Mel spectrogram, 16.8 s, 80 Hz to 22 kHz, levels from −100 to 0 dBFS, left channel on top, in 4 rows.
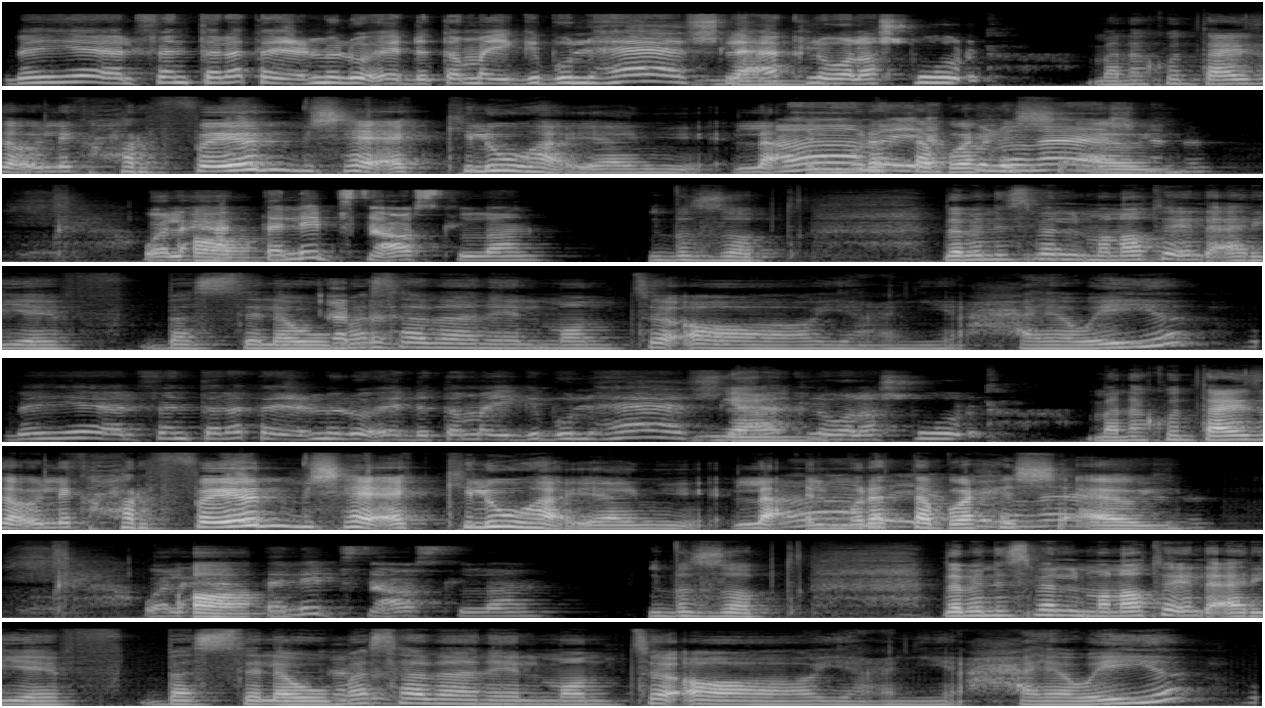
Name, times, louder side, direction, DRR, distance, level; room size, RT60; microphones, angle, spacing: voice 1, 0.0-3.3 6.8-8.2 8.9-10.2 11.8-12.1 13.7-13.9, left 7 dB, 65° left, 0.4 m, -35 dB
voice 2, 2.3-2.7 3.6-8.1 8.5-9.3 10.6-16.6, right 4 dB, 25° right, 0.4 m, -32 dB
5.5 x 4.0 x 5.0 m
head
